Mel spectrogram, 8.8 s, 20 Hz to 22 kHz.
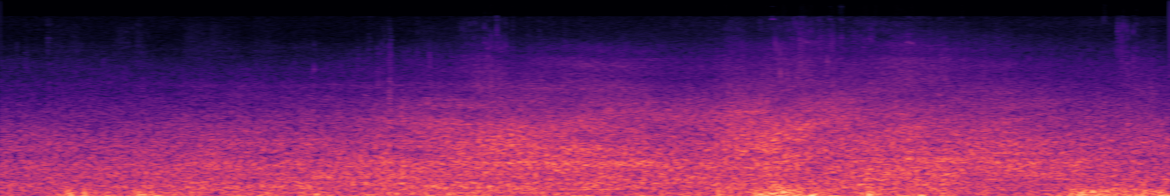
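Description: An airliner takes off from runway 24 left at Los Angeles International Airport. Its broad, steady engine roar fills the whole stretch with a rushing, wind-like texture and swells slightly toward the end.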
